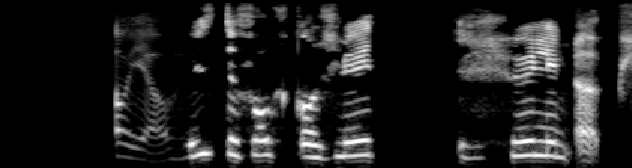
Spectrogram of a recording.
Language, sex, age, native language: Icelandic, male, 11, Icelandic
